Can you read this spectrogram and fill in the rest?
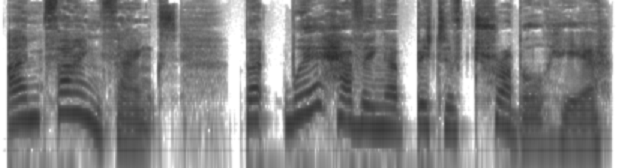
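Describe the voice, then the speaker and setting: A woman playing a polite marketing employee asking for help in a scripted lesson phone call, speaking clearly. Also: medium pitch, wildly swooping pitch, a little slow, dry recording, clean studio sound. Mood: polite, mildly concerned. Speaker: voice actor in language lesson dialogue.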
